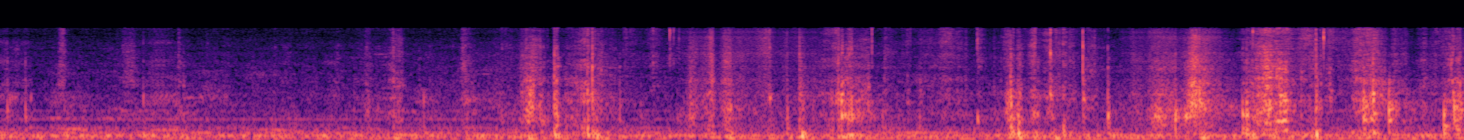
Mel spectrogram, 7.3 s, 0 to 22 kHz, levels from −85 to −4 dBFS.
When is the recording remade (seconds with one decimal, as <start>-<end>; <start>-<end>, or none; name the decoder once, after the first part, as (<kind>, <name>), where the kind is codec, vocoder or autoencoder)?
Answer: 3.4-4.1 (autoencoder, DAC-VAE); 5.6-6.1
